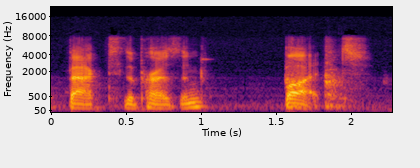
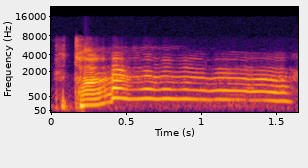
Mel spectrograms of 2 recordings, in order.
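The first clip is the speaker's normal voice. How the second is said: sing-song ta-da. Pretend.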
